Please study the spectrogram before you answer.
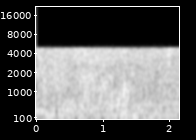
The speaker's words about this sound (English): I have coffee essence. So I'm going to take my coffee essence, pour it into my kli sheni.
